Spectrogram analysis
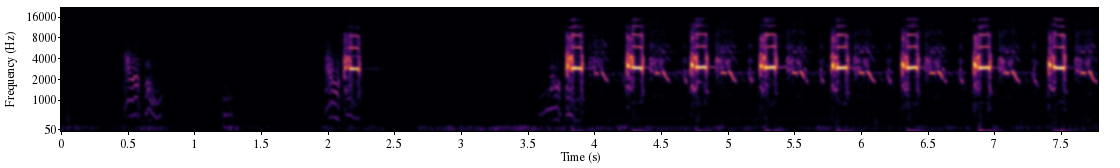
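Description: A grey francolin gives a few scattered harsh notes, then a loud run of about nine grating, high notes at roughly two per second. The background is quiet.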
